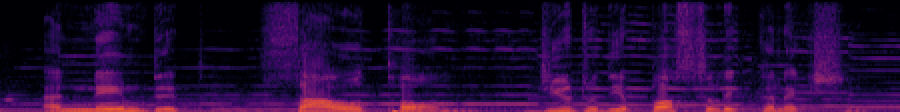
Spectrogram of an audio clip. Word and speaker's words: Santhome: the Santhome area, and it should be correctly pronounced Santhome.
